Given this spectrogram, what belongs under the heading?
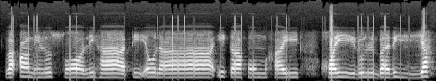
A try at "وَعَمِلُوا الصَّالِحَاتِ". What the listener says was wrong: کوشش کریں کہ وَعَمِلُوا میں جو حرکت زبر ہے اسے کلیئر کریں، باقی ماشاءاللہ آپ کا بہتر ہے.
